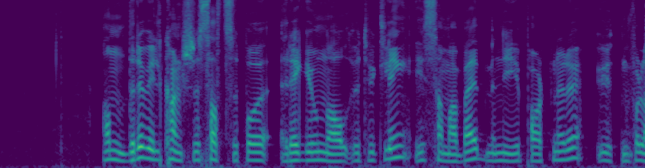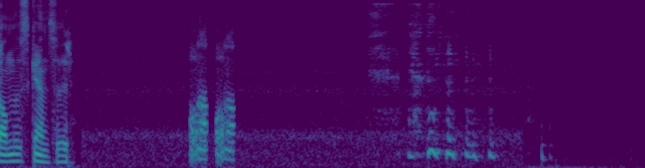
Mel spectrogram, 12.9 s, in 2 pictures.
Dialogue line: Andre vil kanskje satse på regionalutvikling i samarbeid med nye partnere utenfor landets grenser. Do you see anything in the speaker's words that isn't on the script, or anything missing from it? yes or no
no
